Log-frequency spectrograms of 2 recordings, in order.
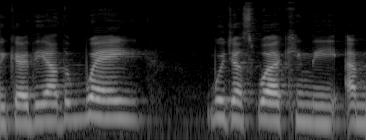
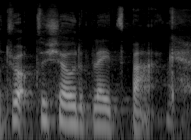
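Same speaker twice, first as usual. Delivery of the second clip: soft unvoiced whisper; whispered cue; 4 semitones lower, 4 dB quieter than usual. Shown as a demonstration. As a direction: breathe the instruction out in a whisper. Cue spoken during breathing.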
